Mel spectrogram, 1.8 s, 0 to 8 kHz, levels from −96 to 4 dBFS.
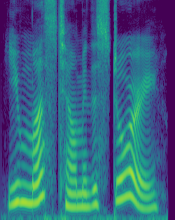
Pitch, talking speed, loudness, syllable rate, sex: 225 Hz, 205 wpm, -16 LUFS, 4.6 syllables/s, female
